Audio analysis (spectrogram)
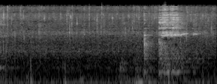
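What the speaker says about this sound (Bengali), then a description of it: "প্রথমে আমরা নিয়ে নিচ্ছি পেঁয়াজটা আমরা ঢেলে দিই।" Onions poured into hot oil in a pan for matar paneer, a light crackle and stirring that swells into a louder hiss of sizzling near the end.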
